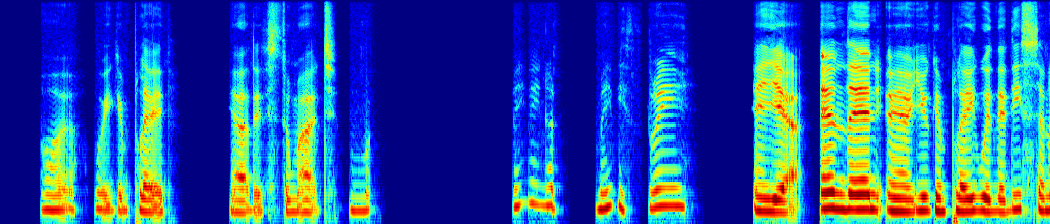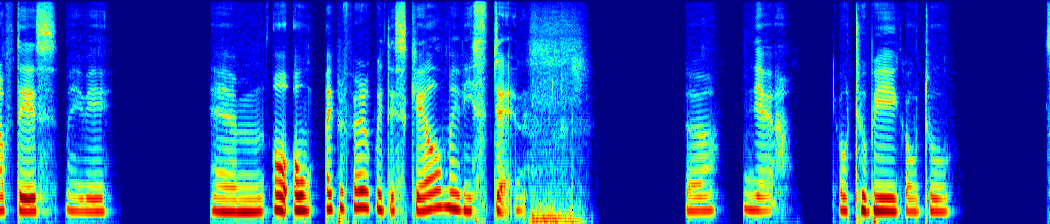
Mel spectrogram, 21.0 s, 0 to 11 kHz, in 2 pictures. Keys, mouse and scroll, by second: 0.2-2.8 drag, 3.6-4.6 drag, 5.6-5.9 drag, 6.3 click, 7.6 middle click, 8.3 click, 9.3 click, 9.9 middle click, 10.5 click, 11.5 click, 15.0 drag, 17.5 click.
